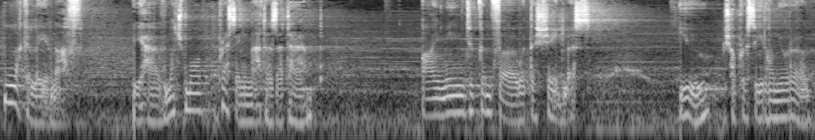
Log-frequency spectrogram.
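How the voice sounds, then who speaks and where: A stern, imperious superior in a dark fantasy game. His voice is deep and very measured, speaking formally with slow weight. It rings in a roomy echo with music underneath. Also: animated, creaky, exaggerated voice. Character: stern, commanding male superior of a holy order.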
